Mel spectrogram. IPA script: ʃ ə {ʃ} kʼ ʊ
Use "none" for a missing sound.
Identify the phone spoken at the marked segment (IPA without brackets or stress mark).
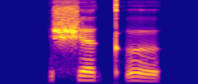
none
